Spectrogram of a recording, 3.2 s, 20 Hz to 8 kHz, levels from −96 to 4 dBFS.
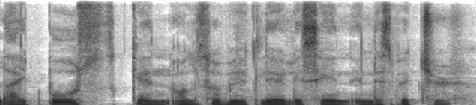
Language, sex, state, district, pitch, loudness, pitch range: English, male, Assam, Sonitpur, 120 Hz, -16 LUFS, 115-130 Hz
